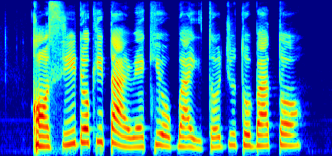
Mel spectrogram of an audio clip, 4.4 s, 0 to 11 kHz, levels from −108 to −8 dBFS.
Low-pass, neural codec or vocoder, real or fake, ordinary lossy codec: none; none; real; none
